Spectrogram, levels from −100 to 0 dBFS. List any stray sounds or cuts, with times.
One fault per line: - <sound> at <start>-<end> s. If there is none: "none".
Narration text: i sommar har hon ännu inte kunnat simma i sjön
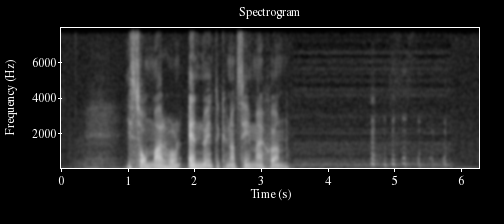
- laugh at 4.6-5.8 s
